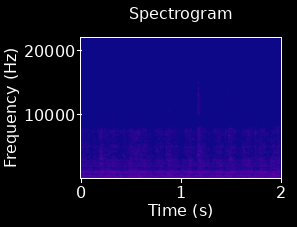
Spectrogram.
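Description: A steady low hum, with a dry-erase marker writing on a whiteboard.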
